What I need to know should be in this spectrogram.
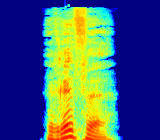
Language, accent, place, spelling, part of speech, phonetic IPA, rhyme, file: German, Germany, Berlin, Riffe, noun, [ˈʁɪfə], -ɪfə, De-Riffe.ogg
- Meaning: nominative/accusative/genitive plural of Riff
